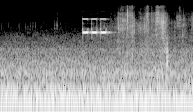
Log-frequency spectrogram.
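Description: A short, high electronic beep about a second in, over a steady low hum, followed by faint rustling.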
